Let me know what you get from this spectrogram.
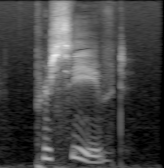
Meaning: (adjective) 1. Generally recognized to be true 2. As seen or understood by someone; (verb) simple past and past participle of perceive
- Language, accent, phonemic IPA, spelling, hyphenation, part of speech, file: English, US, /pɚˈsivd/, perceived, per‧ceived, adjective / verb, En-us-perceived.ogg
